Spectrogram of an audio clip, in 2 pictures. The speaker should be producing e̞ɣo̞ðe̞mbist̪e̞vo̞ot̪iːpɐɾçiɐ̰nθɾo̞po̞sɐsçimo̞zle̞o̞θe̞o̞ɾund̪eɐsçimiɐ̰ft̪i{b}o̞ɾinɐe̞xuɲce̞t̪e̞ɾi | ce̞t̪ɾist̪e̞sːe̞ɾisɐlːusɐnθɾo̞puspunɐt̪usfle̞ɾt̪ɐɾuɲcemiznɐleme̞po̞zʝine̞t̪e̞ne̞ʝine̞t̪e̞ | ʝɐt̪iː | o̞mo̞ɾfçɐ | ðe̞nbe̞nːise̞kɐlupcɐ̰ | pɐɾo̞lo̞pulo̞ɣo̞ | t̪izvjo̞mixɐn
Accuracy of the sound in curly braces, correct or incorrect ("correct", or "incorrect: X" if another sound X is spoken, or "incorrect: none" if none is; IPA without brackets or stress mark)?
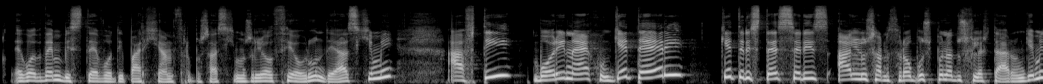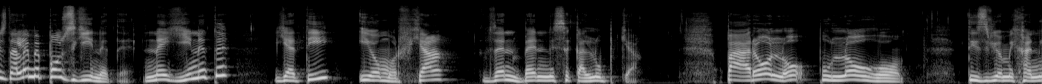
correct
